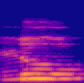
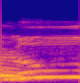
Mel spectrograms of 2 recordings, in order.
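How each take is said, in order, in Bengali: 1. স্বরধ্বনিটি ছোট রাখা হয়েছে। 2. স্বরধ্বনিটি টেনে দীর্ঘ করা হয়েছে।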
